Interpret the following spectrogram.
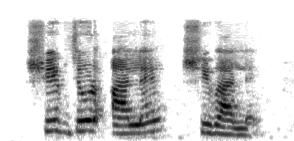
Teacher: कोई भी व्यंजन वर्ण बिना स्वर वर्ण के उच्चारण के उच्चारित नहीं किए जा सकते, इसलिए अंतिम ध्वनि यहाँ पर अ है और दूसरे शब्द का आ है। अ और आ मिलकर शिवालय बना। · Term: स्वर संधि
